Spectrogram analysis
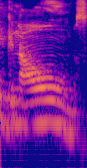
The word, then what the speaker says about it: gnomes: or or let's say gnomes call them gnomes yeah gnomes okay we don't pronounce the G but yeah bomes okay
